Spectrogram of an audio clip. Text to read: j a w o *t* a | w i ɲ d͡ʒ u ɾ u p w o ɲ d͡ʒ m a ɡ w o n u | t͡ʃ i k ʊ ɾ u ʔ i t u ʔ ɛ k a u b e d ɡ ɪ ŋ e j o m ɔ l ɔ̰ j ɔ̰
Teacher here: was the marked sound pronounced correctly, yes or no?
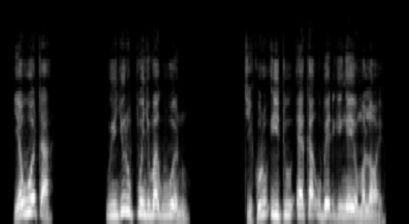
yes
